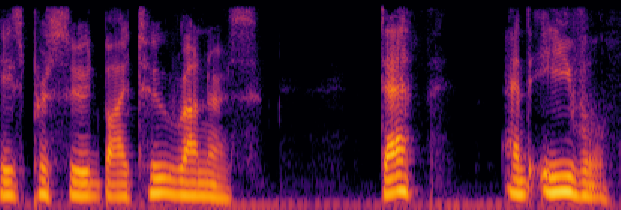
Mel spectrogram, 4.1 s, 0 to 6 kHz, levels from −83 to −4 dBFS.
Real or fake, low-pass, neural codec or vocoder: real; 5.4 kHz; none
